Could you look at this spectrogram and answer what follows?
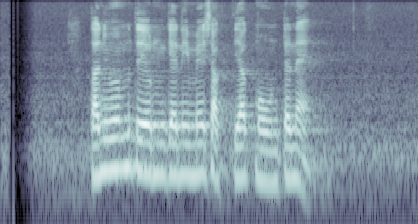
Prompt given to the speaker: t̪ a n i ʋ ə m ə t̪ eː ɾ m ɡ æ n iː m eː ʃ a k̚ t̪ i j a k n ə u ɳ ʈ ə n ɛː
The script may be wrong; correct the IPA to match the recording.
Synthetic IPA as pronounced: t̪ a n i ʋ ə m ə t̪ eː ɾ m ɡ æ n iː m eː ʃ a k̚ t̪ i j a k m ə u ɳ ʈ ə n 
